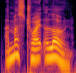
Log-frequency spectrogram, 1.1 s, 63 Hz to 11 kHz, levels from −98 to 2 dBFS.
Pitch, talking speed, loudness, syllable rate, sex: 165 Hz, 260 wpm, -16 LUFS, 7.0 syllables/s, male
